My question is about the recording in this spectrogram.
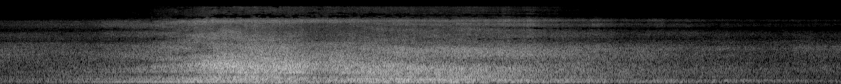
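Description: A tractor-trailer passing by on the highway: its engine and tyre noise swell over about two seconds, peak, then fade away as it goes by.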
